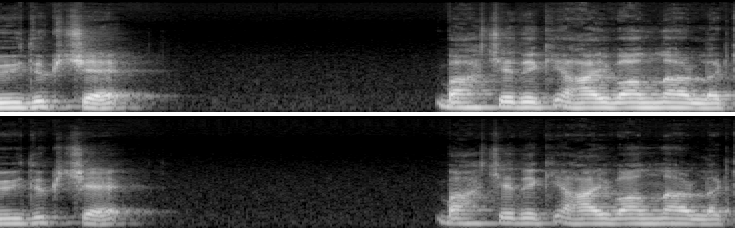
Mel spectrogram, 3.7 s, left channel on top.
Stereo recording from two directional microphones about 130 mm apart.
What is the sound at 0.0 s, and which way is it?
Speech, 20° left (ahead or behind).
